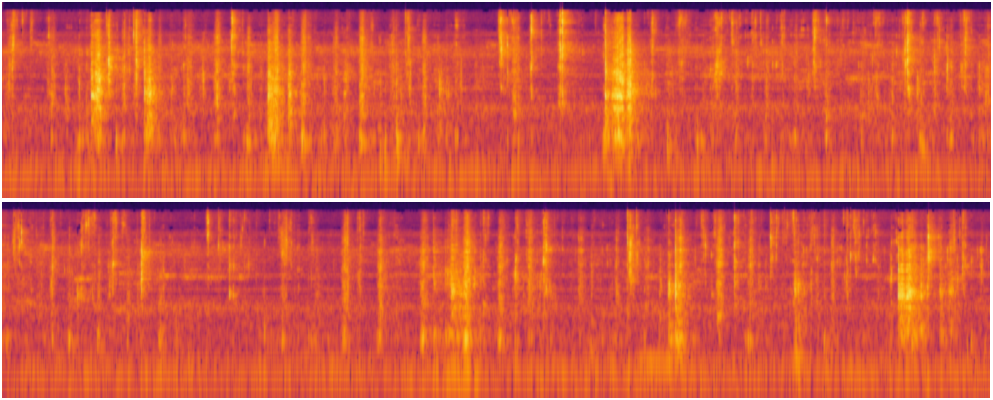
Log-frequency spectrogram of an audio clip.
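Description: Close-up eating sounds: a person chewing fried noodles and beef rendang with wet mouth sounds, and scattered sharp clicks of a metal spoon and fork against the tray. A few louder bursts stand out, one about nine seconds in and another near the end.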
